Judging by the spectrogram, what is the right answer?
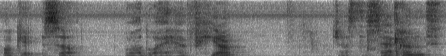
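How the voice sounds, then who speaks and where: Slow-paced, low-voiced man demonstrating a repair. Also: animated. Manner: halting, short phrases, thinking aloud. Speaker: DIY electronics repair presenter. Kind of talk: hands-on repair demonstration, talking while working.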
